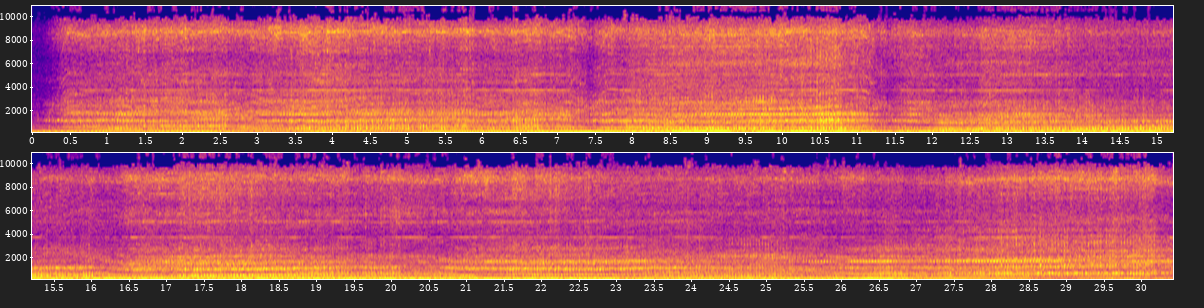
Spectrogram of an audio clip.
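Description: Gas-powered hedge trimmer running as it shears a shrub, its small two-stroke engine held at working speed and easing off near the end.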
